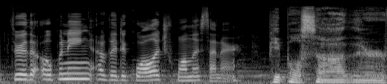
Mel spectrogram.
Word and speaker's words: didgʷálič: proper pronunciation of the center's name, which is pronounced didgʷálič.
